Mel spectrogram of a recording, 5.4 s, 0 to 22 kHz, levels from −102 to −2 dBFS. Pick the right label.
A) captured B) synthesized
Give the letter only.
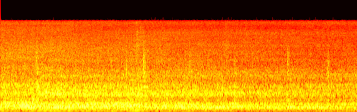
A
